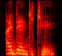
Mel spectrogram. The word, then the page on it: identity: Indian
